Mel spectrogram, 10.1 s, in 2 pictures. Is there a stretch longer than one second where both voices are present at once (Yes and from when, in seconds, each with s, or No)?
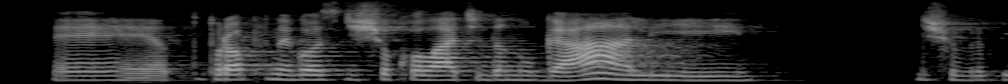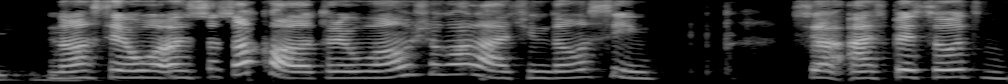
No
